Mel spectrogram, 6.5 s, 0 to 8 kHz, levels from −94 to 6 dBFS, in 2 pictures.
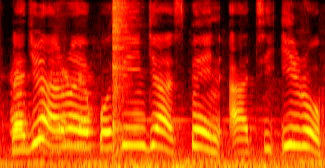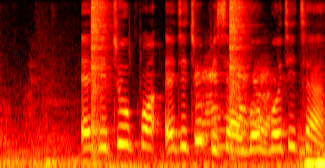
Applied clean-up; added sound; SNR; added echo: none; Sliding door + Hi-hat; 4 dB; none.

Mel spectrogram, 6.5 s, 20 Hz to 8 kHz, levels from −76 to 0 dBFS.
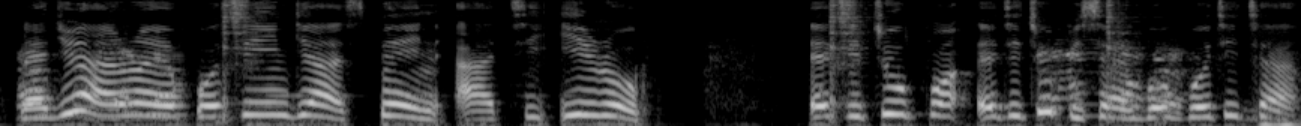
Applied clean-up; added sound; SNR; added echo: neural mask model RNNoise.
